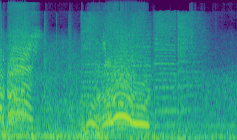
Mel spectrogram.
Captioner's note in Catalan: Crits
